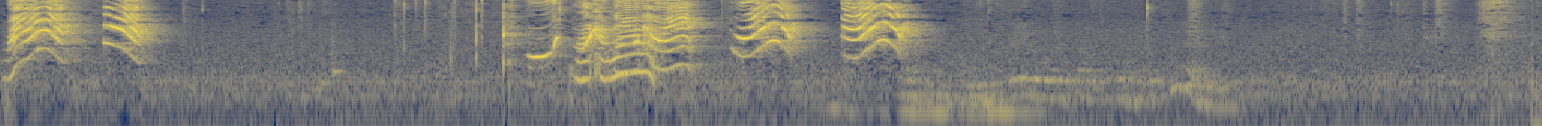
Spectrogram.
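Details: Talking pet ring-necked parrot indoors, saying words such as mummy and papa; several short shrill squeaky phrases with sweeping pitch, then a lower human voice murmuring and quieter clicks toward the end.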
